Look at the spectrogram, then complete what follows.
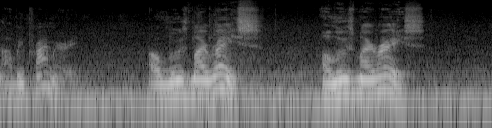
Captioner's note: none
